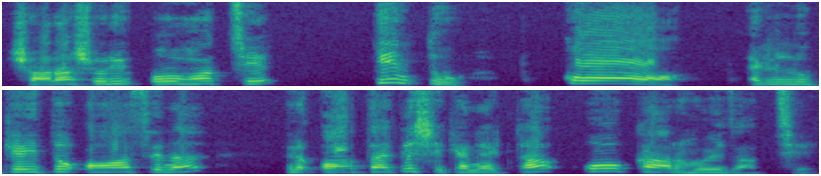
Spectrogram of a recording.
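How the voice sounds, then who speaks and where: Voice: mid-range voice, dry recording. Teacher doing an exam prep class, quizzes then answers itself, dry voice no room. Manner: mixes English words into the explanation. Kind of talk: online exam-prep lesson.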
